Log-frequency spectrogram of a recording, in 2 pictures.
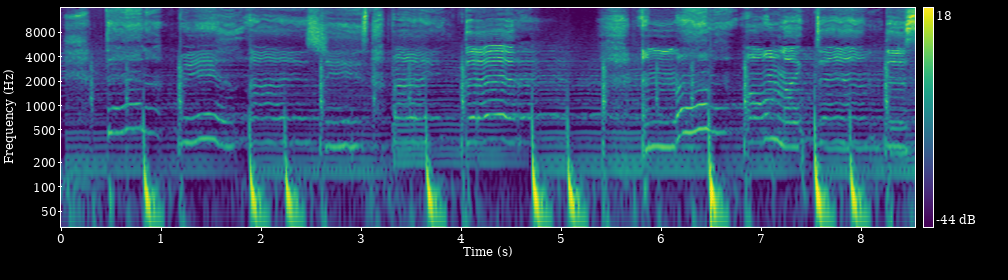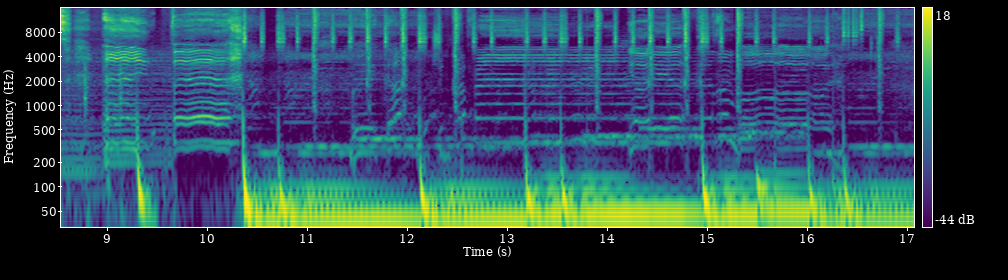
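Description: A pop song plays with a melodic vocal over sparse, punchy beats, then about two-thirds through a heavy bass and fuller beat kick in, making the track louder and denser.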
